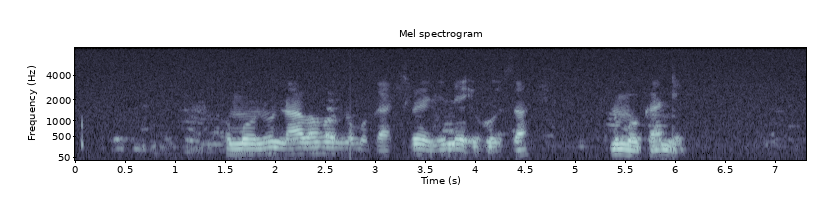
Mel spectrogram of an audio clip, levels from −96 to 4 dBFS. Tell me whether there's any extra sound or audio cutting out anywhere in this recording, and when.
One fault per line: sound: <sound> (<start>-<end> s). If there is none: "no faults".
no faults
